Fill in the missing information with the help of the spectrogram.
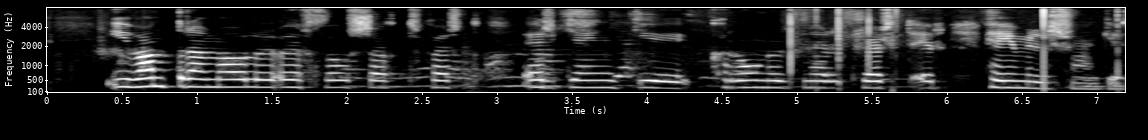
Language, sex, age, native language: Icelandic, male, 18-19, Icelandic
